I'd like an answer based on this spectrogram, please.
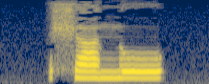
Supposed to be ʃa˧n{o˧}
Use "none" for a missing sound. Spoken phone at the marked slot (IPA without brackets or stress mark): o˧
